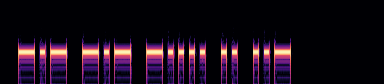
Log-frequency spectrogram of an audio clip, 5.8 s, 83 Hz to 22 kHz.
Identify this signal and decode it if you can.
Morse code, heard as a keyed tone, about 15 wpm, 700 Hz. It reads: KK6IU
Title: USA Callsign DE Callsign - 5 Characters - 15wpm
